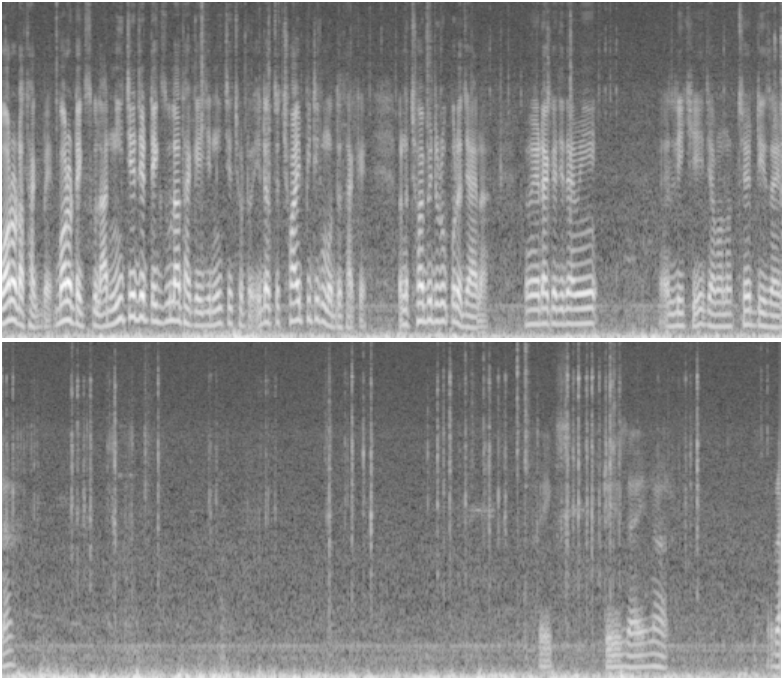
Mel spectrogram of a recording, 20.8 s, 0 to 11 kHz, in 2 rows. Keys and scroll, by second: 1.8 ctrl+space, 3.3 ctrl+space, 4.7 ctrl+space, 10.3 shift+d, 10.5 shift+e, 11.3 shift+BackSpace, 13.1 shift+s, 13.7 BackSpace, 13.9 BackSpace, 16.1-19.6 typing.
